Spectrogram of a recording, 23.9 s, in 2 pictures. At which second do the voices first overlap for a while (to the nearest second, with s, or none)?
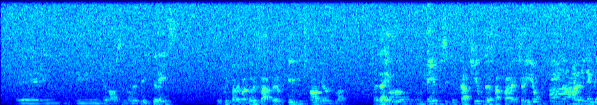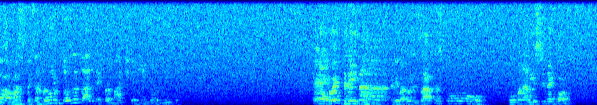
11 s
